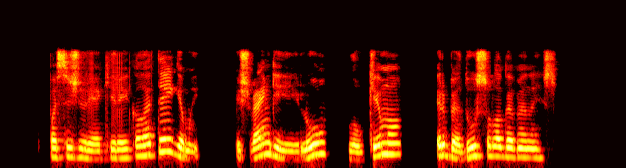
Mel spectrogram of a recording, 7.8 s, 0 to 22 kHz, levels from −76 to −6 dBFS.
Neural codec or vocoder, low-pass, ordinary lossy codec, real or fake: none; 7.2 kHz; Opus, 64 kbps; real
